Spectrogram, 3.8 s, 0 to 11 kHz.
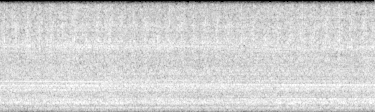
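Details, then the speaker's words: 1991 Ford F150 4.9L (300 CID) inline-six, idling after serpentine belt replacement, running without a fan shroud. Steady, even idle with a smooth hum and no squeal or chirp from the belt drive. Normal idle; the earlier belt chirp is gone. "that's a good sign no more chirping"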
